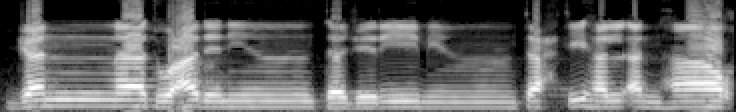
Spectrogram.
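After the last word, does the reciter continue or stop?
stops. The recitation stops after the last word.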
